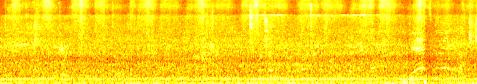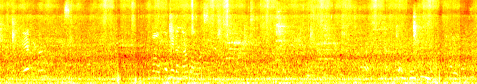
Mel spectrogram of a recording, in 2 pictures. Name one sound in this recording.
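City traffic rumbles steadily in the distance.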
